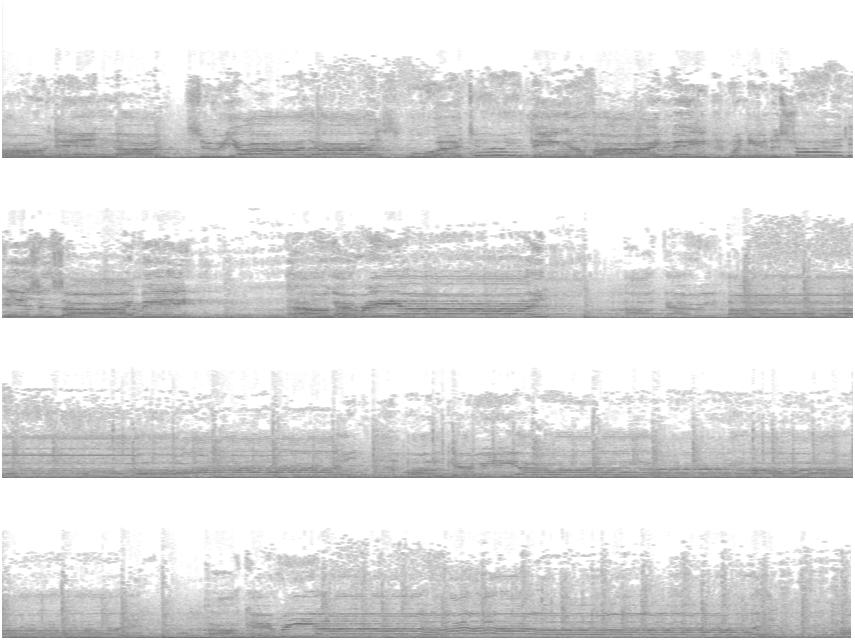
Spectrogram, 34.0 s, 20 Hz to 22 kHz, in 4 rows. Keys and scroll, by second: 17.7 ctrl+g.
